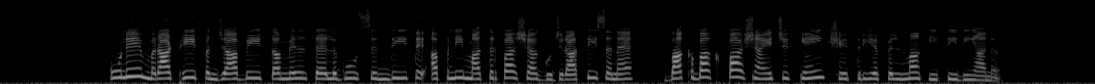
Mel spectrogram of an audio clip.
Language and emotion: Dogri, neutral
